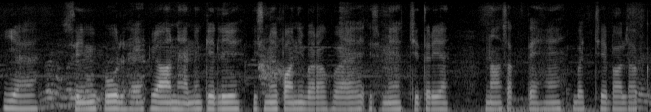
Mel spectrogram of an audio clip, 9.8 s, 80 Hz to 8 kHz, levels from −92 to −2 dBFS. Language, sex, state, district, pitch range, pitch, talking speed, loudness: Hindi, male, Uttar Pradesh, Muzaffarnagar, 130-135 Hz, 130 Hz, 135 wpm, -42 LUFS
